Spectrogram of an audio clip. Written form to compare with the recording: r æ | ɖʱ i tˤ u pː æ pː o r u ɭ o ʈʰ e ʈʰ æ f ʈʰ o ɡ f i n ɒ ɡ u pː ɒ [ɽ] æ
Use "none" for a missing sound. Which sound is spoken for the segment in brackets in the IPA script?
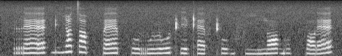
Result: ɾ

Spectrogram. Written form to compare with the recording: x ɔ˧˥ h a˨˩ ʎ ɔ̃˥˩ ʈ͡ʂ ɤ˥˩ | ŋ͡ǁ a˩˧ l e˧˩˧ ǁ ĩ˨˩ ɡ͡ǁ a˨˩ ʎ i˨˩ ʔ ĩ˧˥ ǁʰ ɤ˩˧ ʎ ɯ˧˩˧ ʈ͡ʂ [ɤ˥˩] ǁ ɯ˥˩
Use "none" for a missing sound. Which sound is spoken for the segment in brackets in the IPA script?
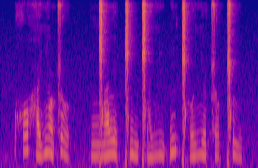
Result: ɤ˩˧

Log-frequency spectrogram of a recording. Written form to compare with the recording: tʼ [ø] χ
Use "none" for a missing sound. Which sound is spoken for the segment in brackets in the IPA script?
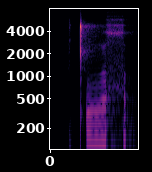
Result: u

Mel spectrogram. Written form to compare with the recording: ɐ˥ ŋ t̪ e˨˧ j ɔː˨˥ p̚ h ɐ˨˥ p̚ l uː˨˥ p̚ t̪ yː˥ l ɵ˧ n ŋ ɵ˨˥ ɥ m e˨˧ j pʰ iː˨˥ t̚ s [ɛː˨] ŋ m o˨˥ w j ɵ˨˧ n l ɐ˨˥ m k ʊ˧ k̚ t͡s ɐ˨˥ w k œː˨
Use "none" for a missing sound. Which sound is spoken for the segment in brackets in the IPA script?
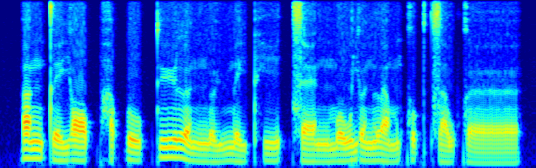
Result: ɛː˨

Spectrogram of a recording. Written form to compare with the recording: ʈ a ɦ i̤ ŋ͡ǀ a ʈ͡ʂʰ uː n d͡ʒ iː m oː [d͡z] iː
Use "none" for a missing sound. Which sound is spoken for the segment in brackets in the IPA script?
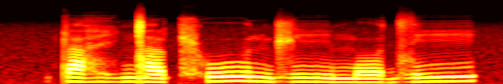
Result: d͡z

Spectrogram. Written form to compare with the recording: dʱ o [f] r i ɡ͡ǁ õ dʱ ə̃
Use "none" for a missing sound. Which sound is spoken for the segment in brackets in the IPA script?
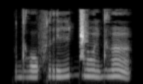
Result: f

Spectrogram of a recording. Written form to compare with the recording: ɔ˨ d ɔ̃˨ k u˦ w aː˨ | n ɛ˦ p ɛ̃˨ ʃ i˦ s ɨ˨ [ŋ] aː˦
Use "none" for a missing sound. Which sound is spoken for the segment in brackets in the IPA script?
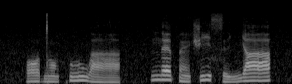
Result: ɲ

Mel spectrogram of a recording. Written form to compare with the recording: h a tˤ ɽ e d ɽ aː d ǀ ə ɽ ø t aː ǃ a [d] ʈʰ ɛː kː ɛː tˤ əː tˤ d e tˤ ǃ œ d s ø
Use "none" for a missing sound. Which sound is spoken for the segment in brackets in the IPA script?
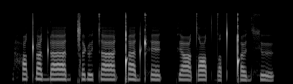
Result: d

